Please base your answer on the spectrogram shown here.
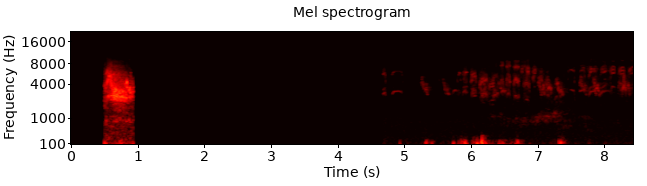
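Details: Black-capped chickadee female confronting a house sparrow: a short, loud, explosive rasping hiss of under half a second, then silence, followed by busy high chirps and twitters over low rustling noise.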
